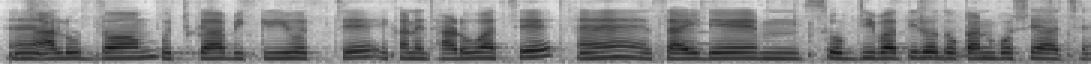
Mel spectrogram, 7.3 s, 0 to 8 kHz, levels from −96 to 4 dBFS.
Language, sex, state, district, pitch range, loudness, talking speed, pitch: Bengali, female, West Bengal, Purulia, 205-220 Hz, -16 LUFS, 150 wpm, 215 Hz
